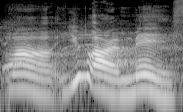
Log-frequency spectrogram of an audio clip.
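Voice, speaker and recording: A woman's voice: fairly high pitch, takes it slowly, crowd noise, noisy background. A woman playing a scandalized, exasperated grown daughter in a comedic stage play, protesting to her mother in a theater hall. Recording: echoey theater hall, music behind.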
